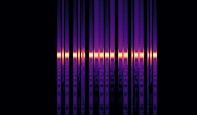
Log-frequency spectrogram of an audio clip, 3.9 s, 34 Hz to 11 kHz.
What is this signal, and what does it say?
Morse code, heard as a keyed tone, about 44 wpm, 700 Hz. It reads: KB0MWU
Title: USA Call Signs - 6 Characters - Repeated 3x - 45wpm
